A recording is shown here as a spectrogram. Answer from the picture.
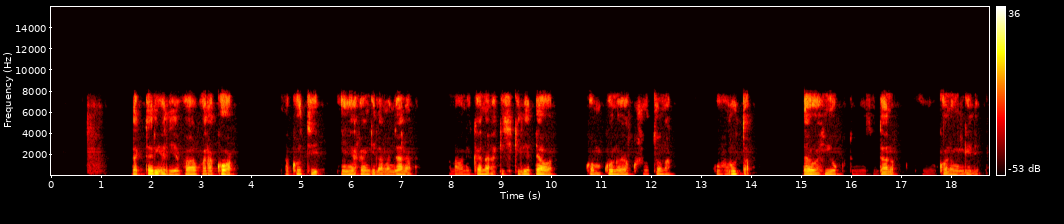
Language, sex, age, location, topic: Swahili, male, 18-24, Wajir, health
